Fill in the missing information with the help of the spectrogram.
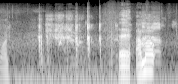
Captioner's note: laughing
